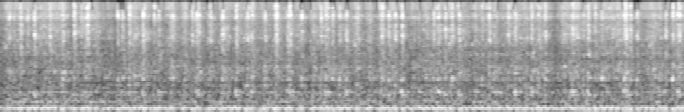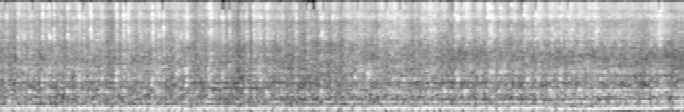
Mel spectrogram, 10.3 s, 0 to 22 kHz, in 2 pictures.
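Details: Freshly rebuilt V8 (ARP rod bolts torqued to 90 ft-lb, new ring gaps) on first start: fired almost first rotation, deep steady rumble with no knocks or misses; engine healthy, runs smoothly.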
